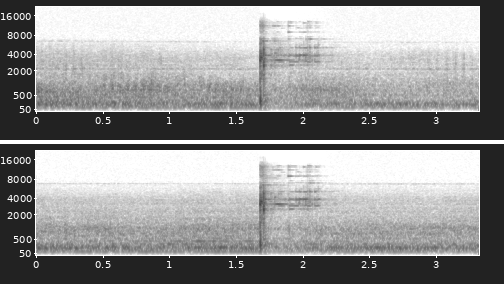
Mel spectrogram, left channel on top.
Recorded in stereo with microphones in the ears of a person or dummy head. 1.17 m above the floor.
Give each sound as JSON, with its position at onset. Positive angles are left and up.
{"t": 1.7, "sound": "crushing", "side_deg": -15, "distance_m": 0.5}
